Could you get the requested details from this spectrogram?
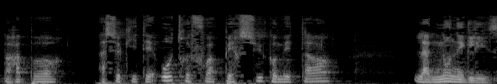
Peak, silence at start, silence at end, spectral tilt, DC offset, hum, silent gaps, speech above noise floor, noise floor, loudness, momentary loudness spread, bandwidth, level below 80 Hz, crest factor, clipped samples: -8 dBFS; 0 s; 0 s; -4.5 dB/octave; under 0.1%; none; none; 33 dB; -63 dBFS; -31 LUFS; 8 LU; 11 kHz; -46 dBFS; 24 dB; under 0.1%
